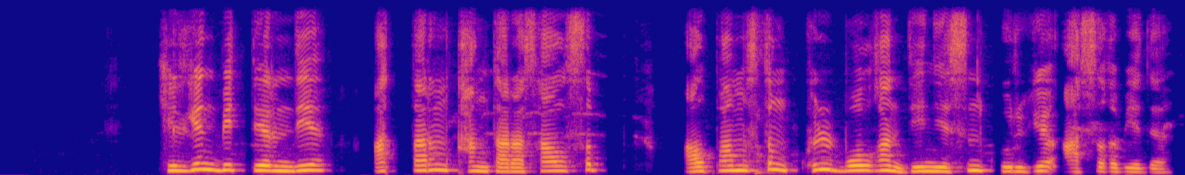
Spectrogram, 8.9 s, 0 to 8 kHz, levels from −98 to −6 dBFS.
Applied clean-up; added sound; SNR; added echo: none; none; none; none.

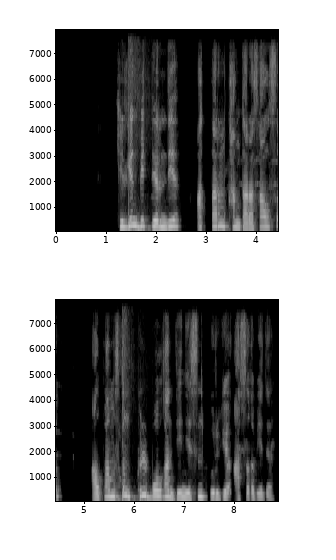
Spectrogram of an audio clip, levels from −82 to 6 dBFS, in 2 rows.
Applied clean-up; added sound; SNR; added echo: neural mask model RNNoise.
